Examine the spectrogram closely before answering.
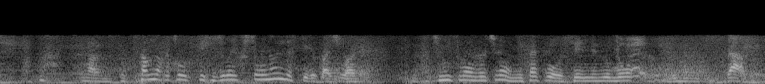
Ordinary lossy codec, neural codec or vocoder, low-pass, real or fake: AAC, 16 kbps; codec, 16 kHz, 0.5 kbps, FunCodec, trained on Chinese and English, 25 frames a second; 7.2 kHz; fake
